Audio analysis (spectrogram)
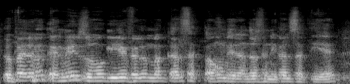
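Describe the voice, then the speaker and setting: A man's voice: on the high side, fast talker, crowd noise. An older man hosting an interview, mixing Hindi and English and acting out dialogue lines with shifting emphasis. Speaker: talk show host. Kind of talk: conversational interview with a film guest.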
